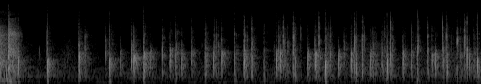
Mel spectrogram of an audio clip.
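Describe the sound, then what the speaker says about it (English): Film audience applause from the comedy Kung Pow, extended in editing: a thin patter of individual claps from a small crowd, quick and uneven, rather quiet and heard alone. "audibly you can hear in the cut where they extended the applause out"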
